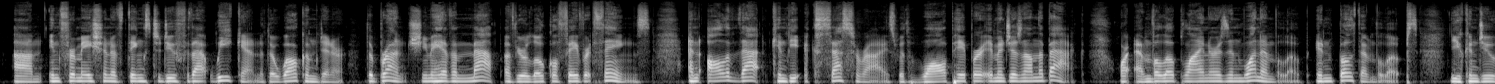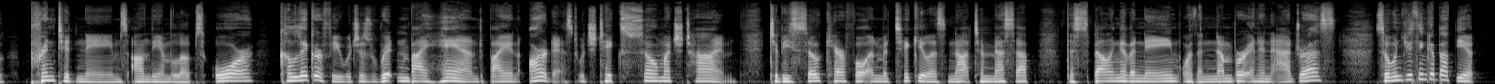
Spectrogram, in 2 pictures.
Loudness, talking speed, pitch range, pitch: -14 LUFS, 195 wpm, 130-155 Hz, 145 Hz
